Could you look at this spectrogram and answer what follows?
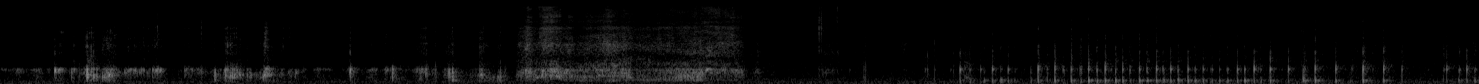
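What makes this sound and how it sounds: Fingernails tap and scratch the lid rim and side of a white plastic supplement tub held tilted, producing rapid, irregular hollow clicks with a low-mid plastic resonance. A longer, brighter scraping rasp rises in the middle before the quick tapping resumes.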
